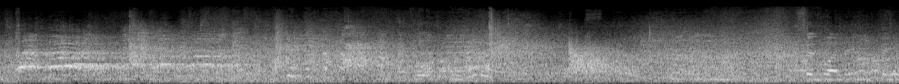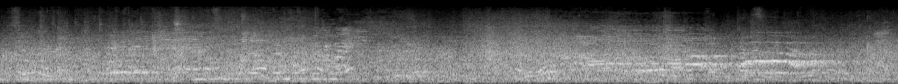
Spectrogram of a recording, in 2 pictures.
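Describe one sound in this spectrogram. A crowd of spectators chatters and calls out in a large echoing arena.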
